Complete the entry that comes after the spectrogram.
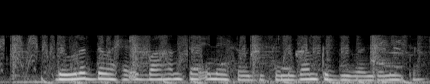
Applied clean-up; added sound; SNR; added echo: none; Scratching (performance technique); 12 dB; none.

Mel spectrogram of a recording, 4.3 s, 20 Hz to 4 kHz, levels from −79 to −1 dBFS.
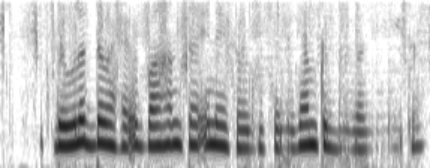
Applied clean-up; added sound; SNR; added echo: neural separator model SepFormer WHAM!.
